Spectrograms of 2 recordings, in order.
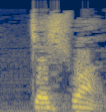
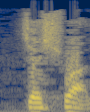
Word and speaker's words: Jeshua: So what's the pronunciation here? Jeshua. You see? Jeshua. Not Je.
